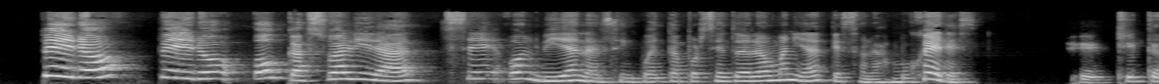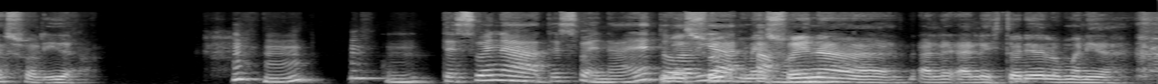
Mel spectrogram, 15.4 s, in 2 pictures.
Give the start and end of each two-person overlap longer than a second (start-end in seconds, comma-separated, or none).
12.1-13.5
